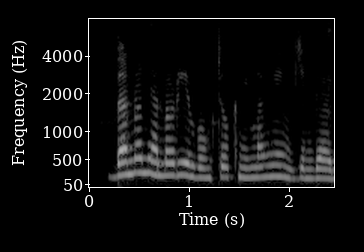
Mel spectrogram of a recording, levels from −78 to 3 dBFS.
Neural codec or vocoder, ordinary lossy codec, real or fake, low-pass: codec, 16 kHz, 1 kbps, X-Codec, HuBERT features, trained on general audio; none; fake; none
